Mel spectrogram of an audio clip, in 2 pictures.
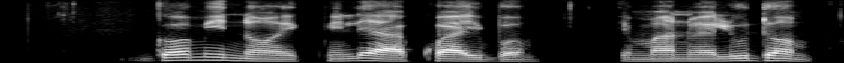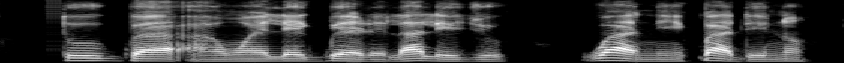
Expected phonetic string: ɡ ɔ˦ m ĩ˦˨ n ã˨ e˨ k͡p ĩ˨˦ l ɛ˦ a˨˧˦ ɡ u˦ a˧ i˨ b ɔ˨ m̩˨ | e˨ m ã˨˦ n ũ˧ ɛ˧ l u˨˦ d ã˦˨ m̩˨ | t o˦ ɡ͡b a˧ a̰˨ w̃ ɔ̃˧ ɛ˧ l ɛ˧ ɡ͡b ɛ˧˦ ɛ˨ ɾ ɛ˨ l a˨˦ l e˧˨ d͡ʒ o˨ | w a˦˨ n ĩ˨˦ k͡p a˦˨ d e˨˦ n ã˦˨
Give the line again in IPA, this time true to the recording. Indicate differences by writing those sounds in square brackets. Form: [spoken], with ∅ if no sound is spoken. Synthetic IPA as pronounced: ɡ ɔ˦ m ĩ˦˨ n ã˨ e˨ k͡p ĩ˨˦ l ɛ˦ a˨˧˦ [k] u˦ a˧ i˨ b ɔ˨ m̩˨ | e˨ m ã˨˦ n ũ˧ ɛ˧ l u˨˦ d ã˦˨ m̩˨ | t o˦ ɡ͡b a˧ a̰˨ w̃ ɔ̃˧ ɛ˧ l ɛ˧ ɡ͡b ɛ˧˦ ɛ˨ ɾ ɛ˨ l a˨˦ l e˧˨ d͡ʒ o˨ | w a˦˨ n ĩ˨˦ k͡p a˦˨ d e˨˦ n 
